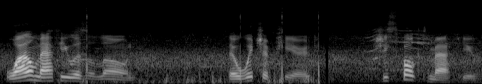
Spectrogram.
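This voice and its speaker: A man's voice: mid-range voice, sing-song, a little slow, background noise. A man narrating a vlog and telling stories to his viewers. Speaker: vlogger.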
